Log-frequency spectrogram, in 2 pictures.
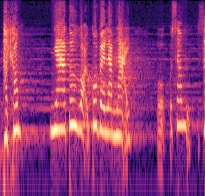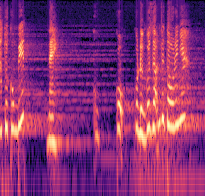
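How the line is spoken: Harsh, sharp. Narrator (Vietnamese): Ngọc gay gắt

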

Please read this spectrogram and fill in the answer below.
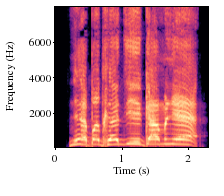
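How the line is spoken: Frantic scream. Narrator (Russian): Истошно закричал Эрик

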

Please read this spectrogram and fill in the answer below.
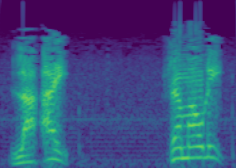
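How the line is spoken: Sharp shout. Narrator (Vietnamese): Quách Tĩnh quát lên

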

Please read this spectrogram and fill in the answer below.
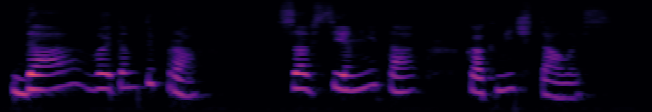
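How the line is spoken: Sighing. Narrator (Russian): вздохнула Нина Павловна

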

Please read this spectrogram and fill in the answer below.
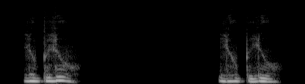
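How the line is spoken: Whisper. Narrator (Russian): губы все шептали

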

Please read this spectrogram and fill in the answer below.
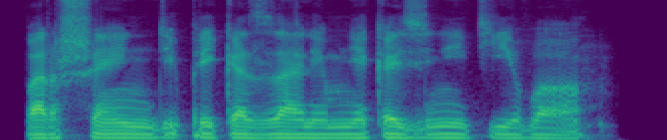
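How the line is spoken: Quiet. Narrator (Russian): тихо сказал Зет

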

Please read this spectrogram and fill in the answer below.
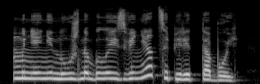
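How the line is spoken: Slightly angry, hurt question. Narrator (Russian): спросила я немного зло и одновременно обиженно

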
